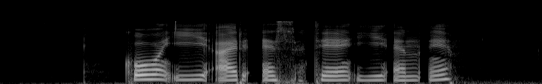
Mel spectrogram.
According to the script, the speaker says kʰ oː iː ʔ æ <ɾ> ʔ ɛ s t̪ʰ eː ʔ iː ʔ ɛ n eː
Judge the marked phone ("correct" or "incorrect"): correct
